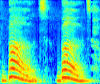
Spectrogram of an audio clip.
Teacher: eles não costumam enrolar a língua, e sim alongar um pouco o som dessa vogal anterior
